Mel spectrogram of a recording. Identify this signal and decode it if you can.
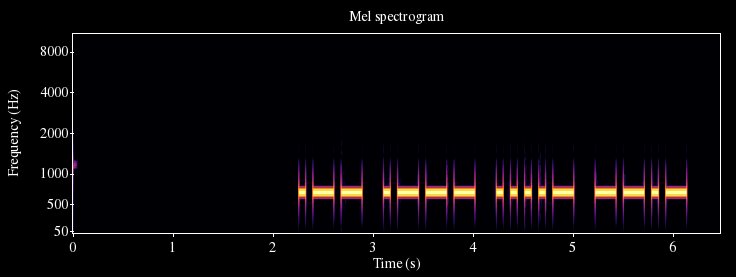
Morse code, heard as a keyed tone, about 17 wpm, 700 Hz. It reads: WJ4Q
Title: USA Call Signs - 4 Characters - Repeated 3x - 17wpm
